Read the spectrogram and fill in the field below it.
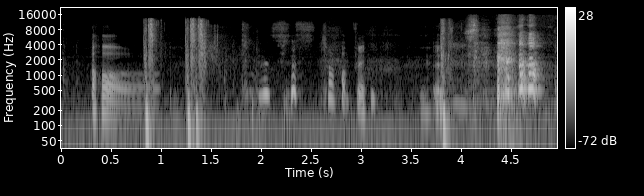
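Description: Wet splats and thuds sound from a video game.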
